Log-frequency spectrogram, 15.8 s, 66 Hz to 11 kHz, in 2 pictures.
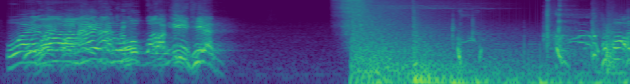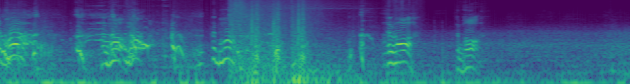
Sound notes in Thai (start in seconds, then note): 6.8 เสียงไอ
